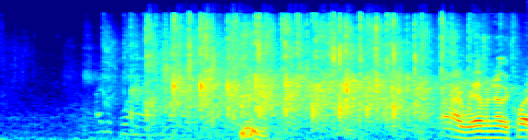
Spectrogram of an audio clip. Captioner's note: applause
